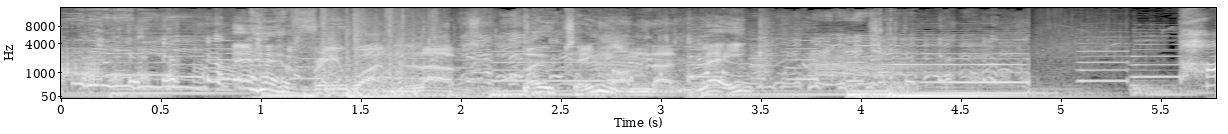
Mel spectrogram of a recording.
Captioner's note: all laugh; chuckles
